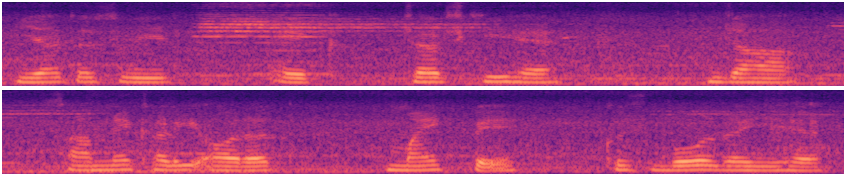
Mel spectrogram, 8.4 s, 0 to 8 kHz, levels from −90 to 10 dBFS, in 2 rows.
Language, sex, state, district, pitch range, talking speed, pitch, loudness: Hindi, male, Uttarakhand, Uttarkashi, 140-160 Hz, 115 wpm, 150 Hz, -17 LUFS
